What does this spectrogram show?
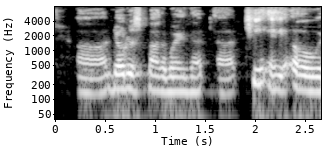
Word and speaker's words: Tao: Notice, by the way, that Tao is pronounced with a D.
